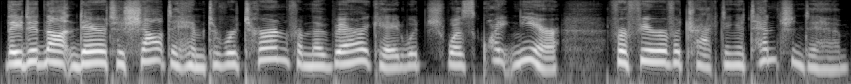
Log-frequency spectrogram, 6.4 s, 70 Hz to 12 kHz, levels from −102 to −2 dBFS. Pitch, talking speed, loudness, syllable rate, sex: 235 Hz, 225 wpm, -20 LUFS, 5.6 syllables/s, female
